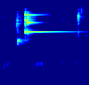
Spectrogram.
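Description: A single bright electronic ding rings out clearly in a quiet room and decays slowly, followed by a faint second tick near the end.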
